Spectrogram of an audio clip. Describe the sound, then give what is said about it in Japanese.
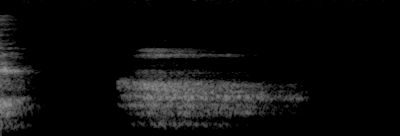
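Deep breathing during a guided breathing exercise: the tail of one breath, then a pause, then a single long, airy breath lasting about a second, soft and unaccompanied. “吐いて、吸って、吐いて、吸って、”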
